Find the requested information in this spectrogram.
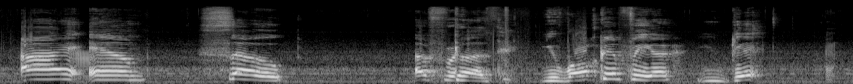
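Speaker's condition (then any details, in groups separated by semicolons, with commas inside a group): Cerebral palsy; most of life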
